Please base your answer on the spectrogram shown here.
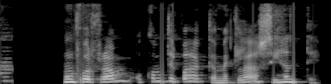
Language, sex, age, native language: Icelandic, female, 40-49, Icelandic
